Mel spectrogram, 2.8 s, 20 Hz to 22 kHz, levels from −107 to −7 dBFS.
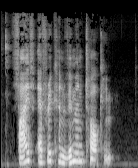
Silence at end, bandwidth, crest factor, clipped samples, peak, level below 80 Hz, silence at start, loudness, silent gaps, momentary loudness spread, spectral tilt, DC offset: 0.55 s; 16 kHz; 20 dB; under 0.1%; -2 dBFS; -58 dBFS; 0.1 s; -20 LUFS; none; 13 LU; -5.5 dB/octave; under 0.1%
